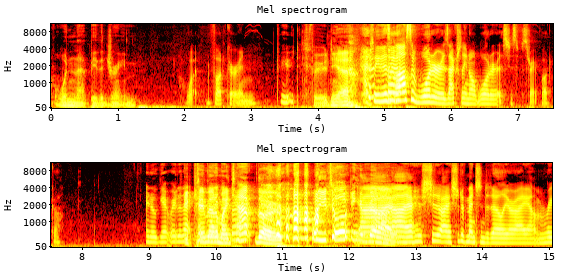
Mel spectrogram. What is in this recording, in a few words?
Podcast sample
